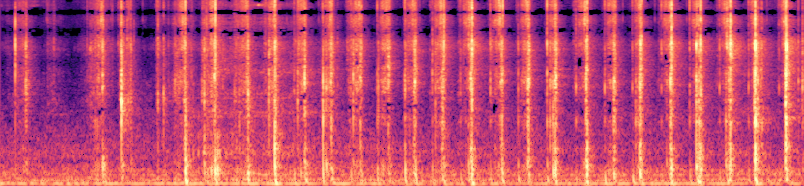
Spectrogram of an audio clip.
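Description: A tarot deck being shuffled by hand: a quick, uneven run of short card clicks and slaps, several a second.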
